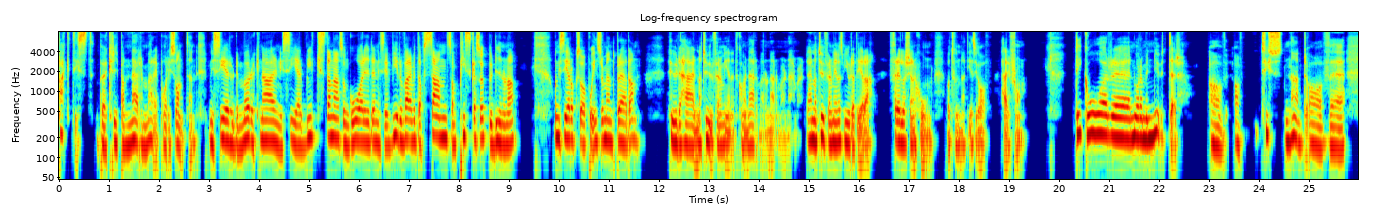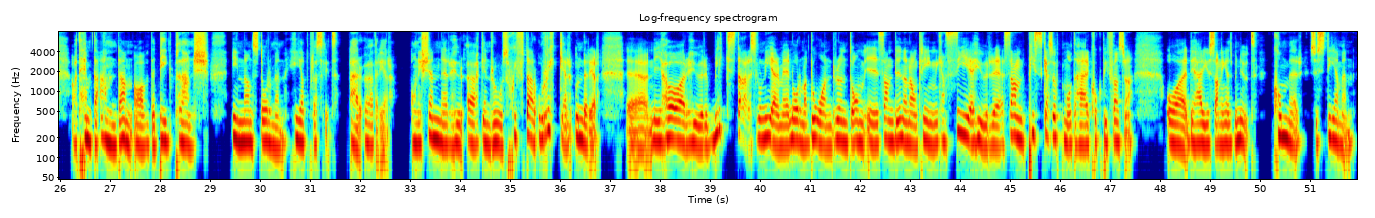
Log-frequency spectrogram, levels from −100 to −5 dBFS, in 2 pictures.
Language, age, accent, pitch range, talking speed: Swedish, 20-39, native, 160-195 Hz, 145 wpm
